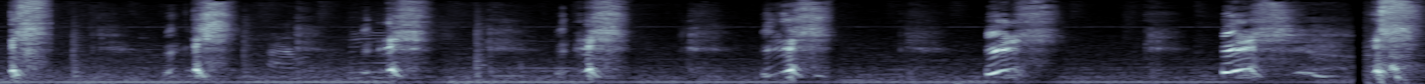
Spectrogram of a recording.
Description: Short compilation of rapid sneezes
